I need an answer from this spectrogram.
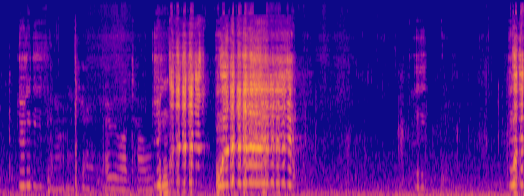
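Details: Nigerian Dwarf dairy doe in labour during her first kidding, delivering twins on a Northern California farm; a long, loud, harmonic, wavering bleat with a shorter cry just before, mixed with people talking nearby.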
